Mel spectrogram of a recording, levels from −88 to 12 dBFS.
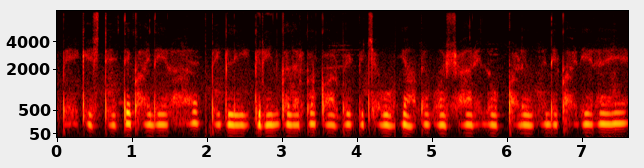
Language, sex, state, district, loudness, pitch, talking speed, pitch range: Hindi, male, Maharashtra, Sindhudurg, -33 LUFS, 205 Hz, 180 wpm, 195-210 Hz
